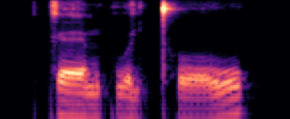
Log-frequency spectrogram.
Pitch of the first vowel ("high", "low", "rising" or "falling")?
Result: low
